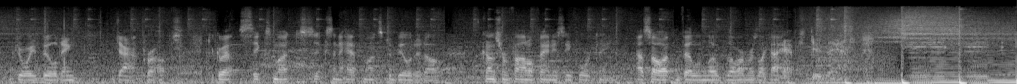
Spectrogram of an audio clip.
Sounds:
music, speech

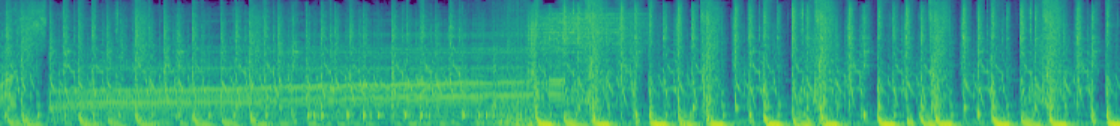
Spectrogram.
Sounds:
music, disco, house music

